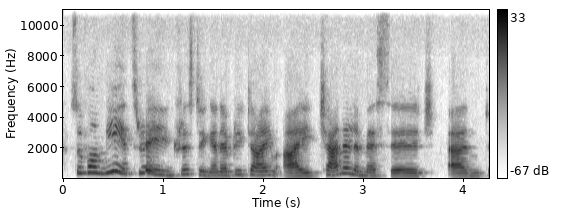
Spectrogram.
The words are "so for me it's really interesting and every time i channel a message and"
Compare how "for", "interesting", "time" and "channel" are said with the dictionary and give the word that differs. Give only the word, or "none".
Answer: none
